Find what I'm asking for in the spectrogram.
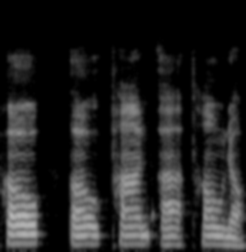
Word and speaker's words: Ho'oponopono: It is actually H-O apostrophe O-P-O-N-O-P-O-N-O. – Yeah, just like it sounds. Ho'oponopono.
